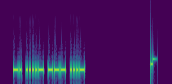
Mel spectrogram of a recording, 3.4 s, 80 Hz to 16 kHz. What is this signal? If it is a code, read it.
Morse code, heard as a keyed tone, about 38 wpm, 700 Hz. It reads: N4OV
